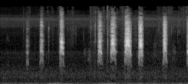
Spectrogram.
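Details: Brown booby (Sula leucogaster), call.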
